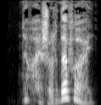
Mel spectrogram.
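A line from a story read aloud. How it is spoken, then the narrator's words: Whispered. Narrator (Russian): шептала мне Лето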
